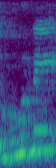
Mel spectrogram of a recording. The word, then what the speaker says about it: gourmet: So the word is pronounced as gourmet. T is silent here, right?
